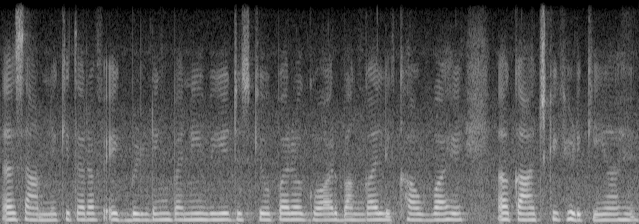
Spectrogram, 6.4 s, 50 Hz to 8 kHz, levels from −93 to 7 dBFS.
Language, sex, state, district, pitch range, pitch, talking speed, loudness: Hindi, female, West Bengal, Malda, 215-220 Hz, 215 Hz, 205 wpm, -16 LUFS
